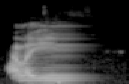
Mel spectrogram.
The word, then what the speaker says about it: Palhinha: So we did mention at this very start Palainia. Um, I've just butchered his name. Sorry, Palhinha.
